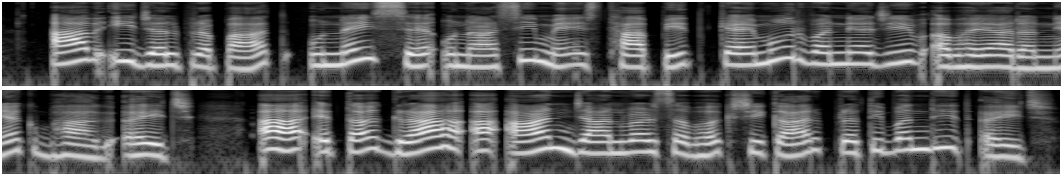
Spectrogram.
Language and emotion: Maithili, neutral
